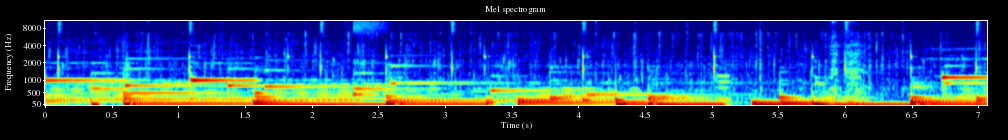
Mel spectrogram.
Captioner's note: pat pat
